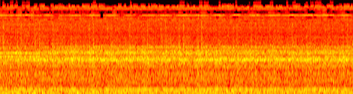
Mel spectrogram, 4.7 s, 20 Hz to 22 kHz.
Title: Rough idle 2005 Toyota Tacoma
